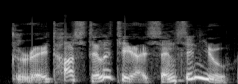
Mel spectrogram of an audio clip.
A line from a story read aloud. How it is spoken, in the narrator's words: I said in a muppety voice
